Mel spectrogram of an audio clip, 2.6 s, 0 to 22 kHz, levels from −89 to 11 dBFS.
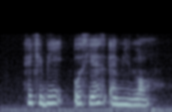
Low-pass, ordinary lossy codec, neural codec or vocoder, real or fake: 7.2 kHz; none; none; real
